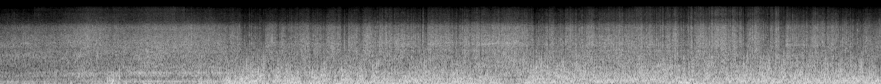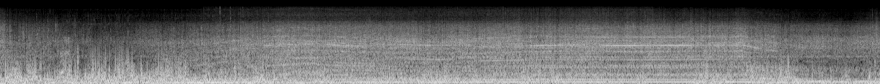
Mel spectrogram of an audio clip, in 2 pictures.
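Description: Jeep Cherokee's engine revving hard as it ploughs through deep mud, with mud and water splashing against the body. Over the last several seconds the engine holds a high steady pitch as the Jeep bogs down nose-deep, then the revs drop near the end.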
